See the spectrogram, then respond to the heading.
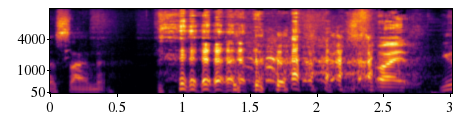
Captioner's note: laughter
